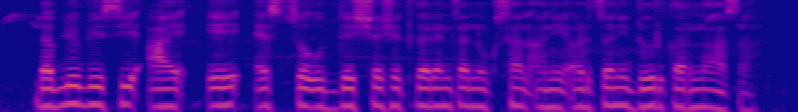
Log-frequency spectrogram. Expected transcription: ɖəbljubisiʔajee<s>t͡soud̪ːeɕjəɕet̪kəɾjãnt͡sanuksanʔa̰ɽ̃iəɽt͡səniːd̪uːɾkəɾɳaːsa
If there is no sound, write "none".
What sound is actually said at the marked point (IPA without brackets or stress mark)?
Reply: s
